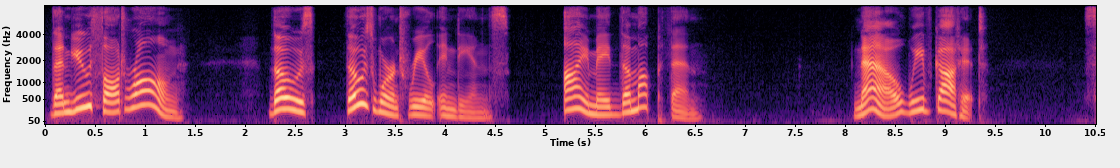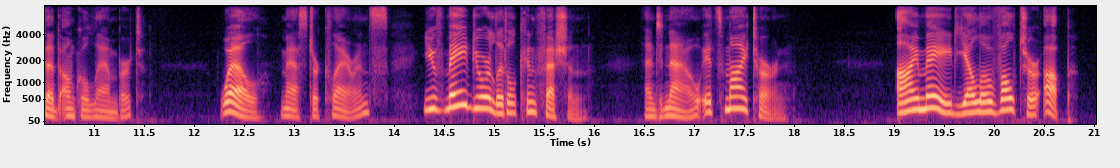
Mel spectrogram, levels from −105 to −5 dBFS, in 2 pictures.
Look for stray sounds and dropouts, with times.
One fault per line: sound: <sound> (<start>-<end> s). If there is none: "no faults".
no faults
